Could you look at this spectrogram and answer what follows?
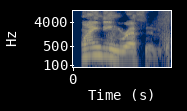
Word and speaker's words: Winding Refn: Winding Refn, whatever his.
